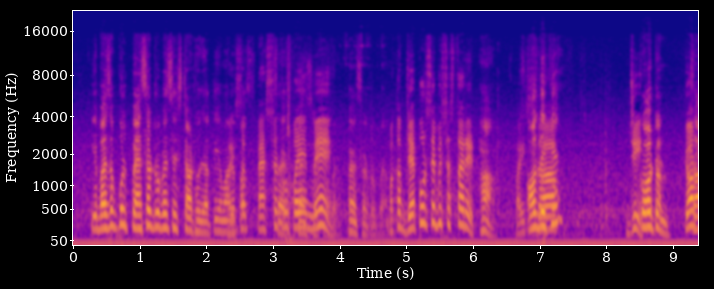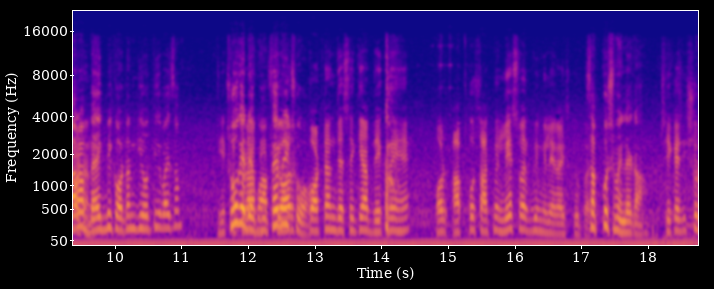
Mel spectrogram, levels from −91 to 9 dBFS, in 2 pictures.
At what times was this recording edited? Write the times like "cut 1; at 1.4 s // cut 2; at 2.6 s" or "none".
none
